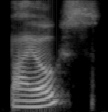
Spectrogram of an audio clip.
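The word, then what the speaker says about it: βίος: accent on the vowels so it's BIOS with the accent on the o and bios Accent on the eye and said the bow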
